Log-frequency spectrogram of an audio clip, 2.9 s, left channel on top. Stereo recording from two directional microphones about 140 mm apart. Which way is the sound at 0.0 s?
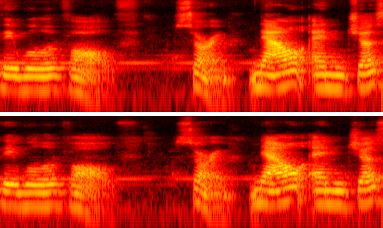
40° left (ahead or behind).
